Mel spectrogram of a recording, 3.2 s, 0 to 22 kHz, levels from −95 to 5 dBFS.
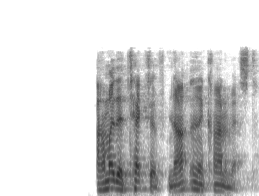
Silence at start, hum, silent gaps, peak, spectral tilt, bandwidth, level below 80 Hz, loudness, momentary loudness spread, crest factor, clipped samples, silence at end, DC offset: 1.2 s; none; none; -2 dBFS; -4 dB/octave; 8.2 kHz; -64 dBFS; -20 LUFS; 8 LU; 20 dB; under 0.1%; 0.05 s; under 0.1%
